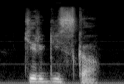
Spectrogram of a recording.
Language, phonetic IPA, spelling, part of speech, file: Polish, [cirʲˈɟiska], Kirgizka, noun, Pl-Kirgizka.ogg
